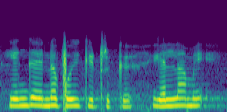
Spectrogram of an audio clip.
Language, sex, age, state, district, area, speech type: Tamil, female, 18-30, Tamil Nadu, Thanjavur, rural, spontaneous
